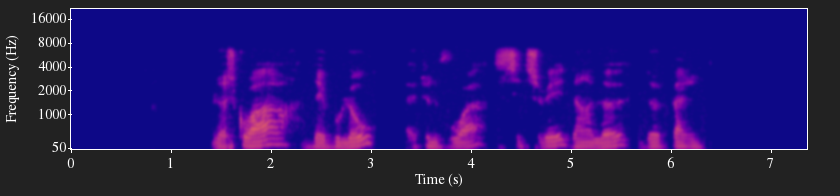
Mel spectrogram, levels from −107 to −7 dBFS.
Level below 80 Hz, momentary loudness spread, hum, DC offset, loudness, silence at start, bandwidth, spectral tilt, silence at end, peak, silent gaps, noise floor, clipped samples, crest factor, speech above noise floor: under -90 dBFS; 12 LU; none; under 0.1%; -59 LUFS; 1.4 s; 7.2 kHz; -4 dB/octave; 1.05 s; -40 dBFS; 3.04-3.34 s, 4.16-4.23 s, 5.59-5.67 s, 5.97-6.01 s; under -90 dBFS; under 0.1%; 22 dB; over 31 dB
